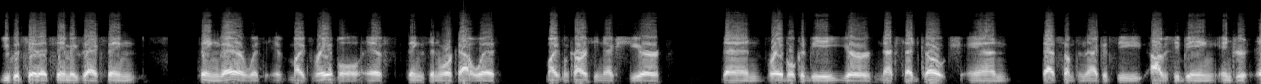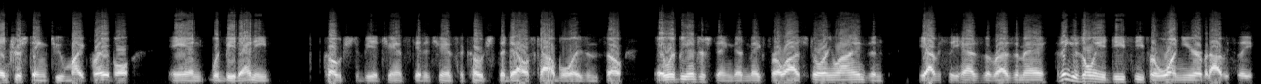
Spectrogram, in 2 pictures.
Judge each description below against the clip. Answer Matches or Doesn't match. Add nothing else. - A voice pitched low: Matches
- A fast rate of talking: Matches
